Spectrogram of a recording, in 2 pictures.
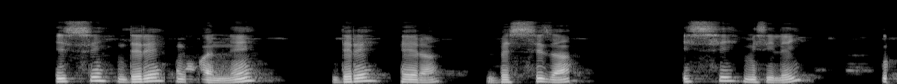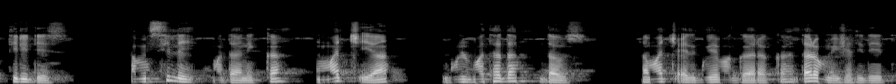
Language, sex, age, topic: Gamo, male, 18-24, government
